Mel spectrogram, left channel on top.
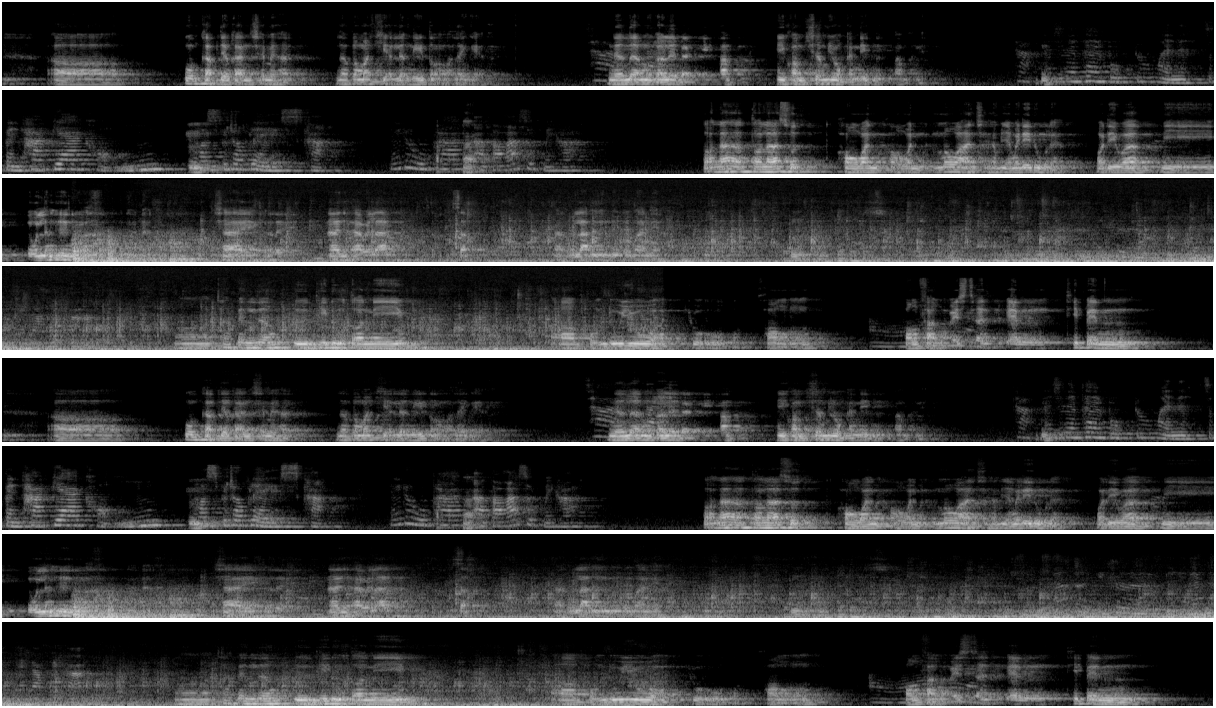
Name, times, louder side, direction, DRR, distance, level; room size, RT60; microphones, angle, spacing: voice 1, 0.5-1.2 1.8-2.9 3.3-4.8 6.0-6.9 7.2-7.3 7.7-9.2 10.4-10.5 14.0-14.1 16.7-16.9 19.1-20.2 20.5-22.7 23.1-25.9 26.4-27.2 27.5-28.2 28.6-28.9 29.7-30.9 32.1-32.5 32.9-33.1 38.1-40.6 41.8-44.5 45.4-46.8 47.1-47.7, left 1 dB, 55° left, 4 dB, 3.2 m, -23 dB
voice 2, 5.8-6.7 10.1-13.7 14.0-15.4 16.0-17.9 23.6-23.7 26.1-27.5 32.5-33.4 34.4-37.3 45.0-46.2, right 1 dB, 30° right, 3 dB, 3.1 m, -36 dB
Thunderstorm / Rain, 24.9-43.0, equal, 80° left, 3.5 m, -27 dB
28.5 x 27.5 x 3.5 m, 0.91 s
head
